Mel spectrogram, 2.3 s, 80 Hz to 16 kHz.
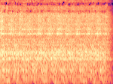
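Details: Sunbeam Alpine 1725 engine, spark confirmed on all four cylinders, before fuel priming: even starter cranking at about three to four compression beats a second, no firing, cuts off cleanly; cranks normally.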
